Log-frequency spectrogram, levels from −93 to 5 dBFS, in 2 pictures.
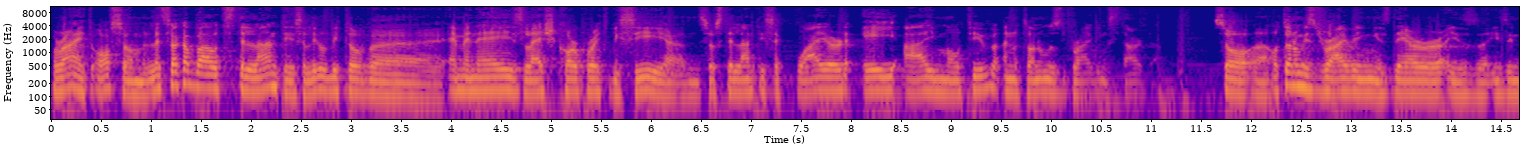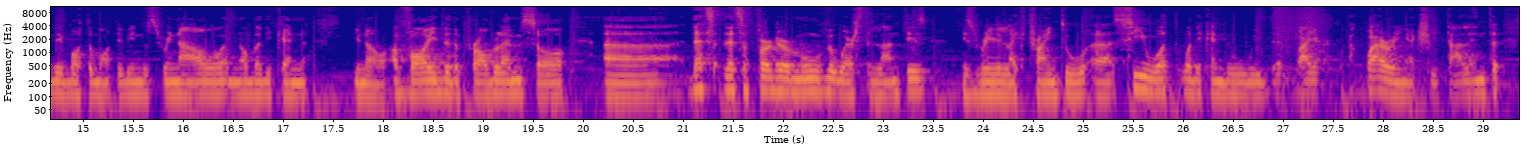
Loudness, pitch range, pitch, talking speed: -30 LUFS, 110-130 Hz, 115 Hz, 150 wpm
